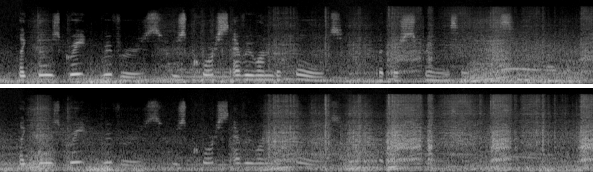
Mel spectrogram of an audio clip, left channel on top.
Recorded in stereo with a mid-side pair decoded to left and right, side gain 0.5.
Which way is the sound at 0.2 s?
30° left.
